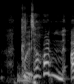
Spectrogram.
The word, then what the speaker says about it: Katahdin: Katahdin. I've done Katahdin.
